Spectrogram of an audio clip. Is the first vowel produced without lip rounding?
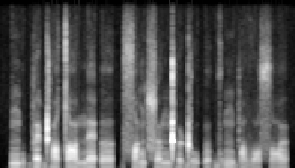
no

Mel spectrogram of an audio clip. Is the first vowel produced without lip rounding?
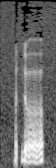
no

